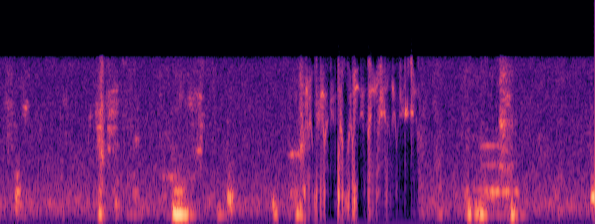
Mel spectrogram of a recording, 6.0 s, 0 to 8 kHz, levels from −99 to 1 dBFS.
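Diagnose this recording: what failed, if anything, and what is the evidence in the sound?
Codec payload misread from 3.04 to 4.20 s, at the codec stage. The AMR narrowband speech turns into garbled noise and warble that barely tracks it, which points to octet-aligned frames being unpacked as bandwidth-efficient, so every field is read from the wrong bit positions.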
